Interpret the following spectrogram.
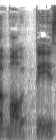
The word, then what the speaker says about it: Maltese: มาก ๆ นะ ครับ ก็ รู้ สึก มัลตา ตอน แล้ว เอา ว่า มัลติส นะ ครับ เพราะ ว่า มัน สะกด อย่าง นั้น น่ะ m a l t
